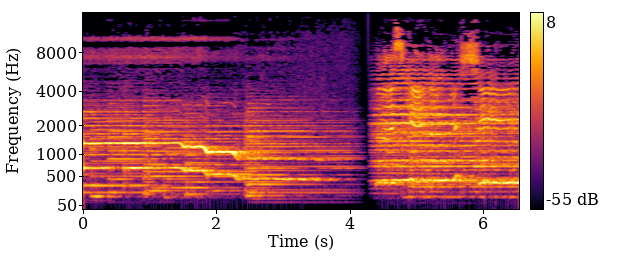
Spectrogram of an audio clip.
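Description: Live female voice singing with piano accompaniment: a held sung note slides down in pitch about two seconds in. The music fades out just after four seconds in and a new passage starts at once with a long sustained note.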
